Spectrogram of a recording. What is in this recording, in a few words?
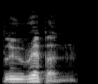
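"blue ribbon", British English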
